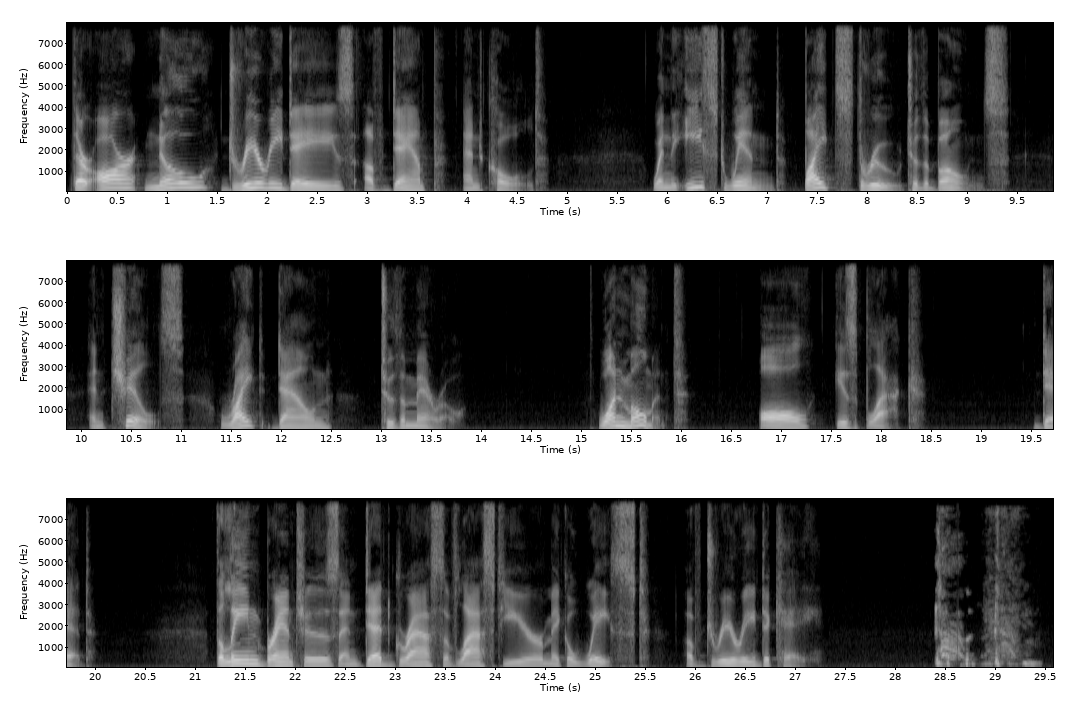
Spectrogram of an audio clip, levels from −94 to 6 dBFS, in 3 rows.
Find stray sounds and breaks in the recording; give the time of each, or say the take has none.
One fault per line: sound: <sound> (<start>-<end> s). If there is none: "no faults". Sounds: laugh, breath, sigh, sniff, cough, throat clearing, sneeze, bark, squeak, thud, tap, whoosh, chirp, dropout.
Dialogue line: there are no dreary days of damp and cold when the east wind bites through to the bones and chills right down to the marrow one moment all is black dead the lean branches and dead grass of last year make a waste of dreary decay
sound: cough (28.4-29.5 s)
